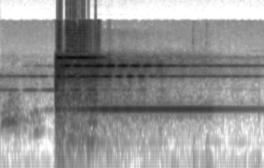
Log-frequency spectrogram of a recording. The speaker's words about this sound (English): if you would chime us out as we get ready to prepare for New Abolitionist Radio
